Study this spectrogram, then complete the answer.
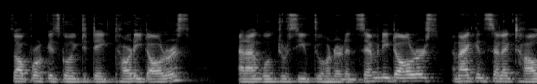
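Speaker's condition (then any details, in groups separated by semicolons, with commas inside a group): No condition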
